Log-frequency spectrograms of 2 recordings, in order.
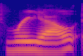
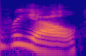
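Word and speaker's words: Rielle: When we follow, I think her name is pronounced Riel. It's R-I-E-L-L-E.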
